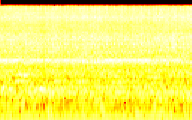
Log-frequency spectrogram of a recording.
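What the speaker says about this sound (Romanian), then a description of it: "Am pornit motorul" A Dacia Logan engine idles at a steady, even pitch with a constant whine on top, loud and unbroken, while the cooling system is being bled after cleaning the cabin heater radiator.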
